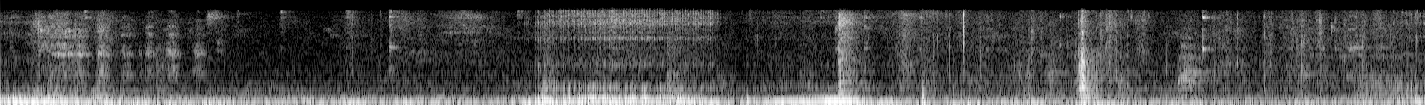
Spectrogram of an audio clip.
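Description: Low, irregular rumbling breaths with some soft room noise: a dog snoring in its sleep.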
